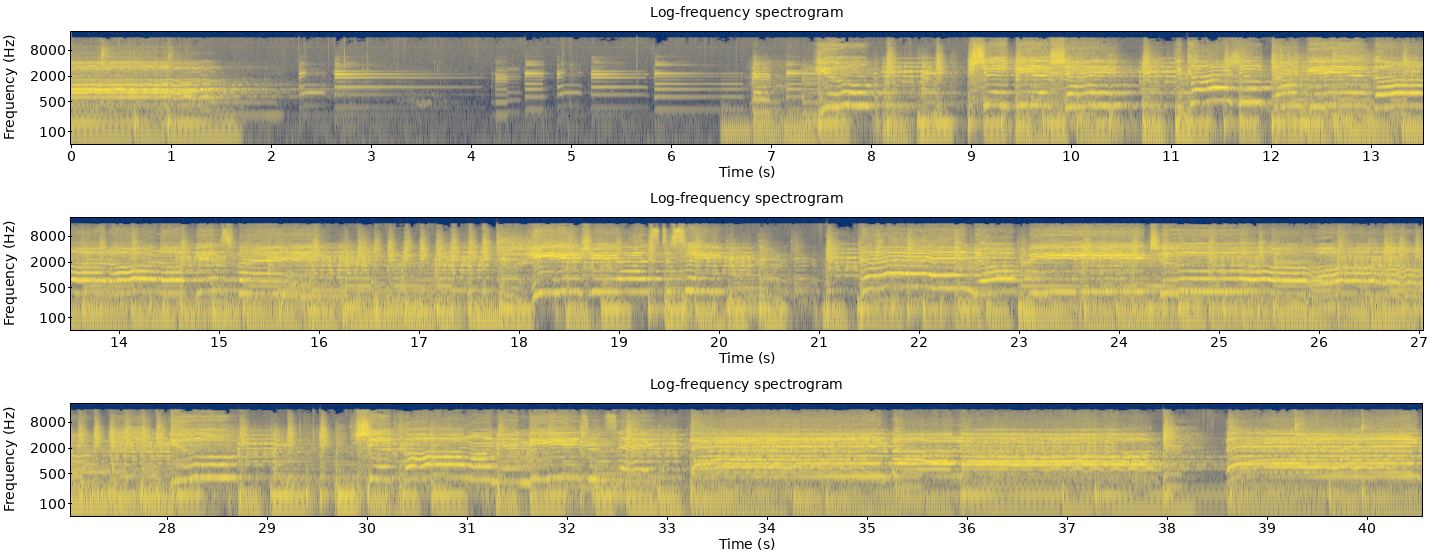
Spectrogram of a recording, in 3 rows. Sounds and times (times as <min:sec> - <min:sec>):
Gospel music: 0:00.0 - 0:40.5
Soul music: 0:00.0 - 0:40.5.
